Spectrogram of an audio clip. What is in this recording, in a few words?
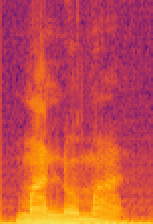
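"man know man", Nigerian Pidgin, male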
